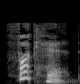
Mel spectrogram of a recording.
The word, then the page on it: fuckhead: British English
